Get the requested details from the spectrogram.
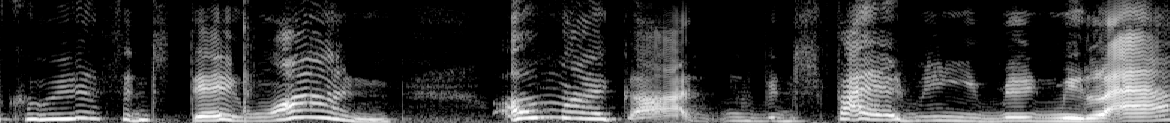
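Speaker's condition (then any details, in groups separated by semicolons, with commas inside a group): Cerebral palsy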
